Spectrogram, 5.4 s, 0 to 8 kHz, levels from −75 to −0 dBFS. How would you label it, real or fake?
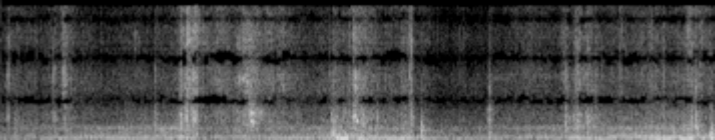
fake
